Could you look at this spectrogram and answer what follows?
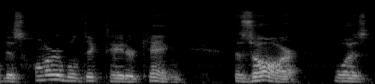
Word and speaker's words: Tsar: And then news comes that the Tsar, C-Z-A-R, the Tsar of Russia, Tsar means king, you can also spell it T-S-A-R, the Tsar of Russia abdicates his throne.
